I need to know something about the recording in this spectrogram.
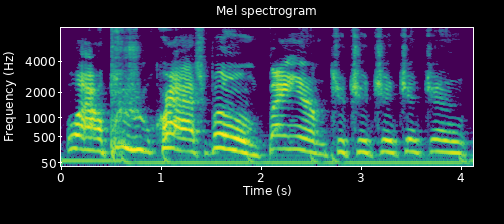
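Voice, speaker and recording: A man's voice: high voice, drawn-out words, fairly bright tone. A man hosting a read-along, tossing in goofy, playful asides. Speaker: host.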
